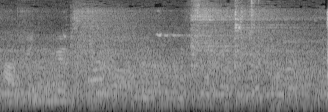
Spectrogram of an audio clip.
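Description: Background chatter of onlookers in a large echoing hall, with a quick cluster of sharp clicks and knocks near the end from the fencing bout.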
